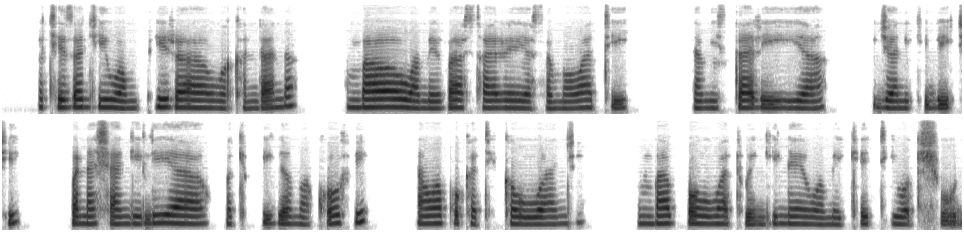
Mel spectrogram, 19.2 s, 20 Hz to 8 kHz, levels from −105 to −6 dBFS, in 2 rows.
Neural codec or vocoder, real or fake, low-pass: codec, 16 kHz, 16 kbps, FunCodec, trained on LibriTTS, 50 frames a second; fake; 7.2 kHz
